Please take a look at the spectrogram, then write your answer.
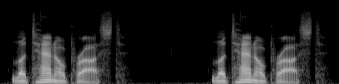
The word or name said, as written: Latanoprost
